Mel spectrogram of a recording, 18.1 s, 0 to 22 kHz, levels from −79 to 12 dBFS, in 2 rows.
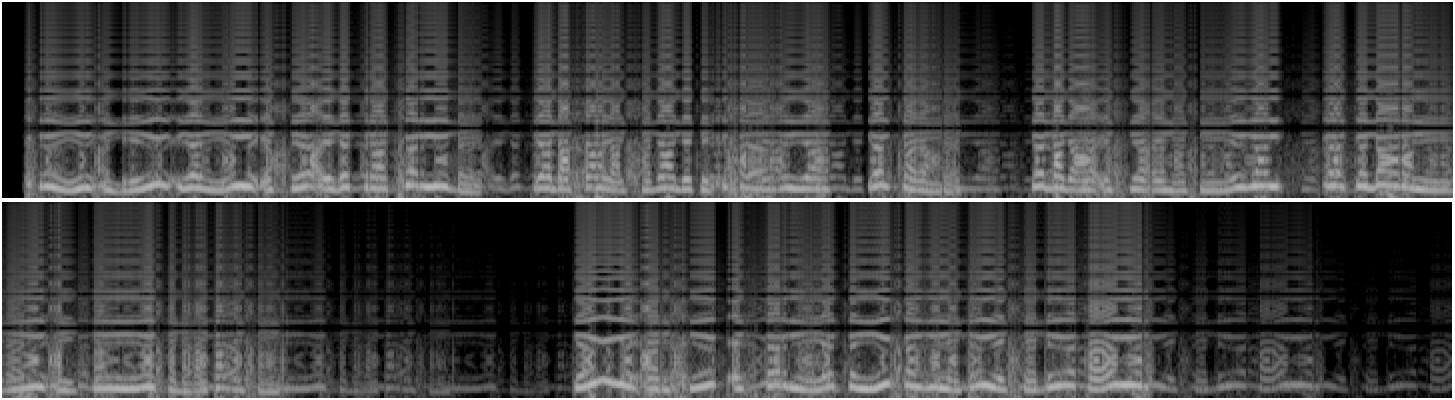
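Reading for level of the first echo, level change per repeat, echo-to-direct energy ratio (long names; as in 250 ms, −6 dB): −16.0 dB, −11.5 dB, −15.5 dB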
